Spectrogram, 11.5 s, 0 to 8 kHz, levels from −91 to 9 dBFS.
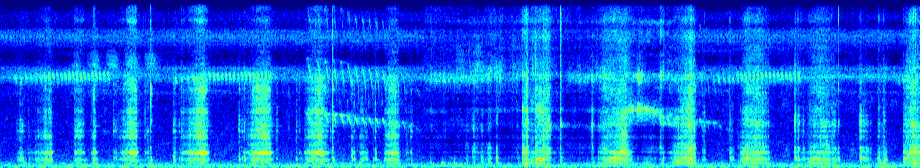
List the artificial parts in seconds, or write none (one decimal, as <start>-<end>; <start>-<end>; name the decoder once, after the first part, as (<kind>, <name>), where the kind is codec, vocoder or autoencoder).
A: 5.3-8.7 (codec, SNAC)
